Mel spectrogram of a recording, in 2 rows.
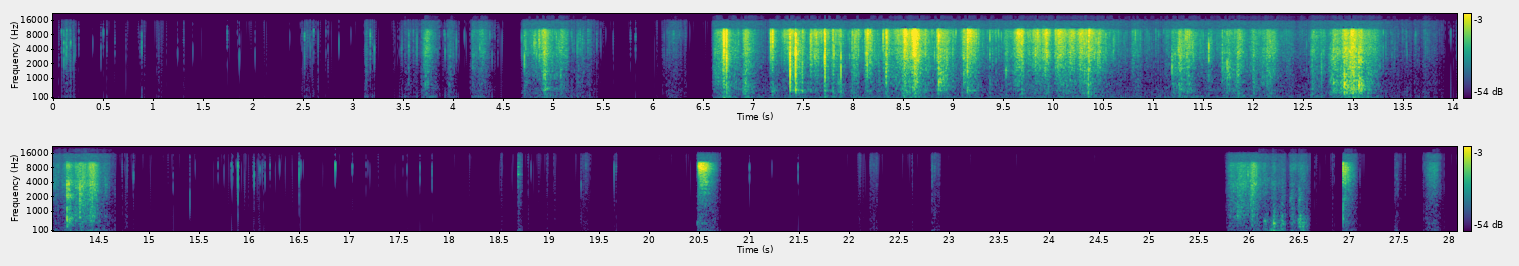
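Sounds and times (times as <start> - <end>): paper crinkling over bubble wrap: 3.6 - 5.4, 6.6 - 14.6, 25.8 - 26.4.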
